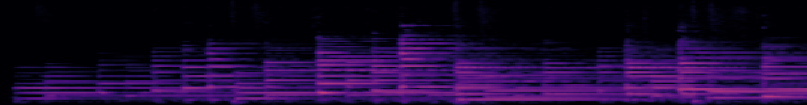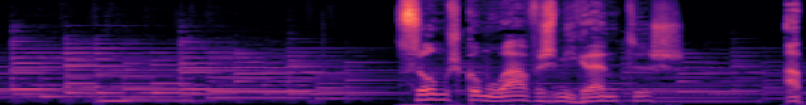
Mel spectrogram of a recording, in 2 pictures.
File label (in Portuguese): poema com musica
